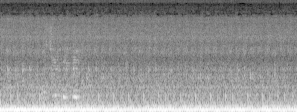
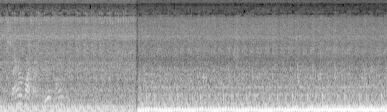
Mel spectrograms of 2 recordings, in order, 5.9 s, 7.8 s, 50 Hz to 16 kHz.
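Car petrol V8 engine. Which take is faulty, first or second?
second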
